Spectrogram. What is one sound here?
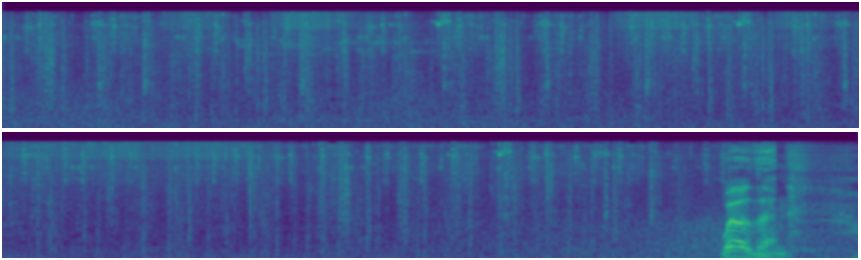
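Footsteps crunch softly on dirt.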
